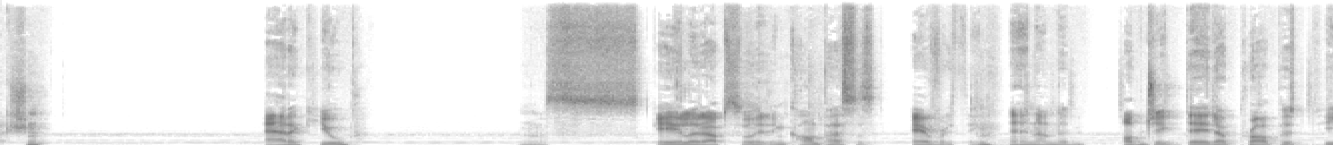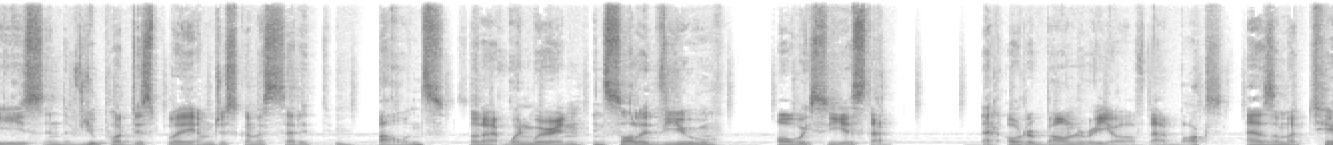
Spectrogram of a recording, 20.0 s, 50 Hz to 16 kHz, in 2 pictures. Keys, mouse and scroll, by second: 0.5 shift+middle click, 1.0 scroll down 2, 1.7 shift+middle click, 1.9 shift+a, 3.4 shift+s, 6.3 shift+middle click, 7.2 g, 7.5 click, 10.0 click, 10.5-11.3 scroll down 2, 11.3-11.9 scroll down 3, 11.9-13.0 drag, 14.0 click, 14.4 shift+middle click, 14.4-15.2 scroll up 2, 15.2 middle click, 15.6-15.9 scroll down 1, 16.0 shift+middle click, 16.9 shift+middle click, 19.3 click.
